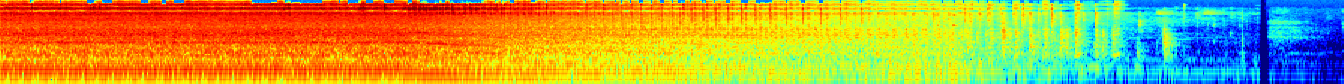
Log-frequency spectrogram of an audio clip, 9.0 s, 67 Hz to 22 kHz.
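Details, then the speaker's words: Generac standby generator with a slow crank, battery 4 to 7 years old, after charging the battery: quick, even cranking catches and runs strong, then winds down smoothly. Now cranks much faster and starts well. "definitely is cranking over a lot faster and she starts up pretty pretty good"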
